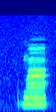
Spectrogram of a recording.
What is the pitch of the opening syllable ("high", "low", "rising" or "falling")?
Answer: high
